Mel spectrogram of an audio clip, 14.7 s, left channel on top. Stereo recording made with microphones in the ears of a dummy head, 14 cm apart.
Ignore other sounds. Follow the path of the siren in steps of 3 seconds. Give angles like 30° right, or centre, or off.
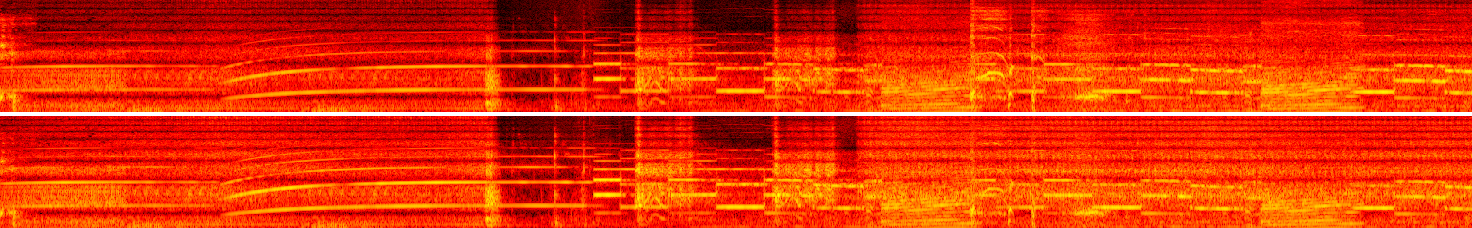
50° right, 50° right, 30° right, 10° right, 40° left.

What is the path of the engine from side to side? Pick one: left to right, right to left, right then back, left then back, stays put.
stays put.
